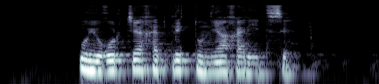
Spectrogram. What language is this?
Uyghur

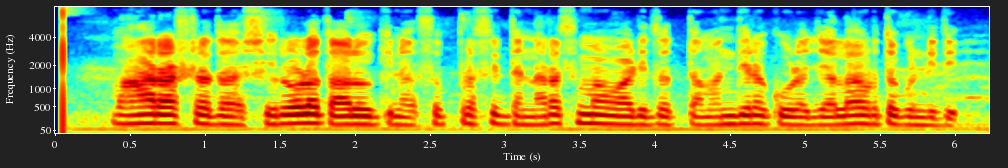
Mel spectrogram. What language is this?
Kannada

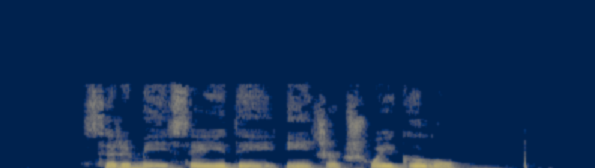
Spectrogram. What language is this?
Abkhazian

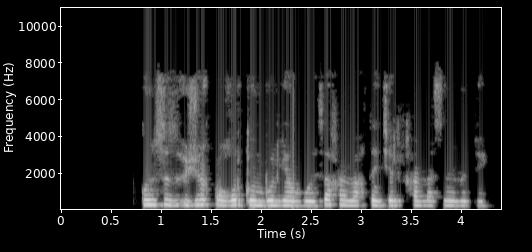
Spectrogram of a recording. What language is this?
Uzbek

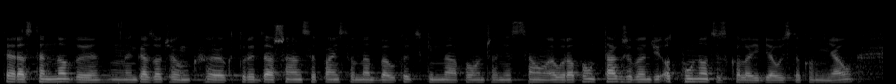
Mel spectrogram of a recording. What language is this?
Polish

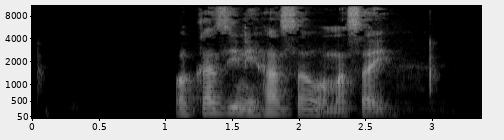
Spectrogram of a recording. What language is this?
Swahili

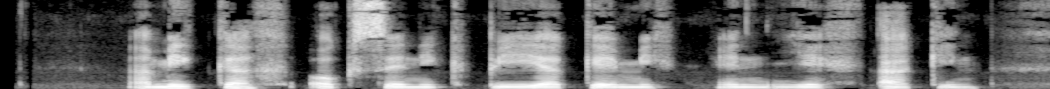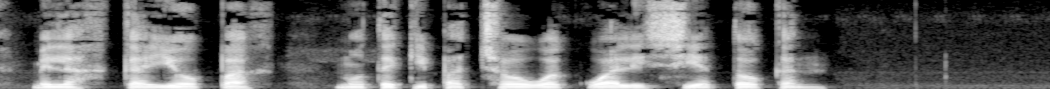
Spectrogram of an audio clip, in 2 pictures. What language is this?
Orizaba Nahuatl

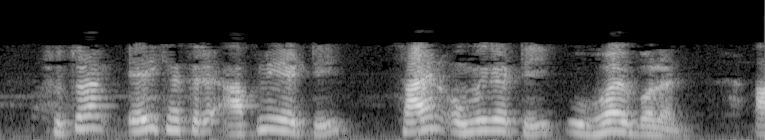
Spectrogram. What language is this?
Bangla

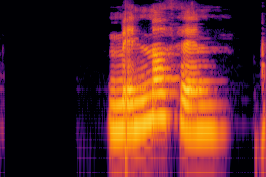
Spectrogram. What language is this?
Icelandic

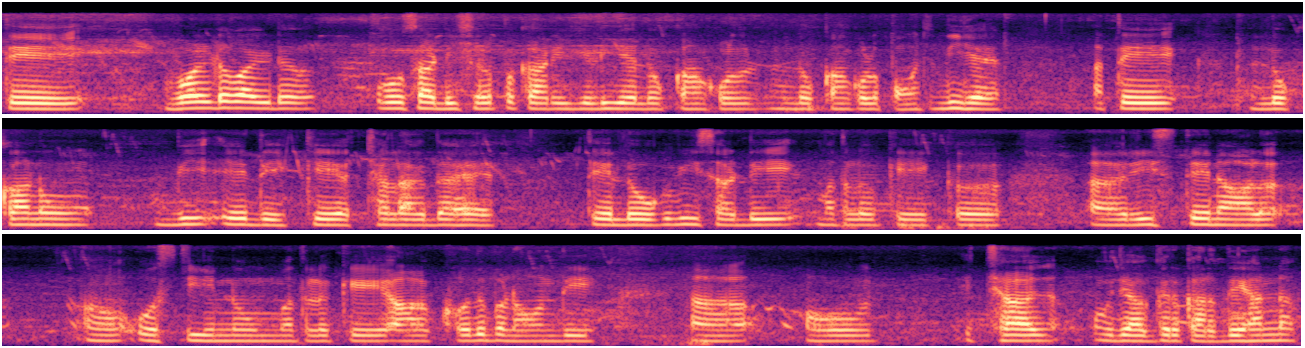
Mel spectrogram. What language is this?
Punjabi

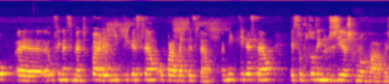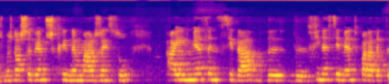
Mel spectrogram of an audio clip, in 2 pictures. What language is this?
Portuguese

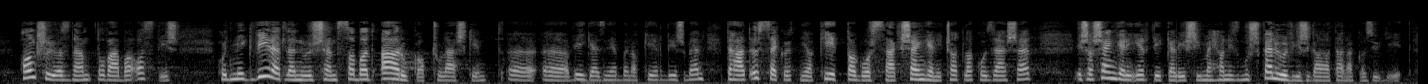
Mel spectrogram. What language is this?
Hungarian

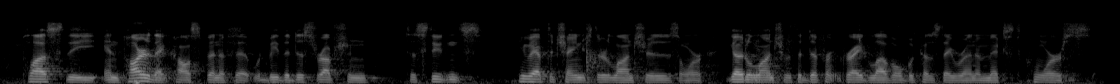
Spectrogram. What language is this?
English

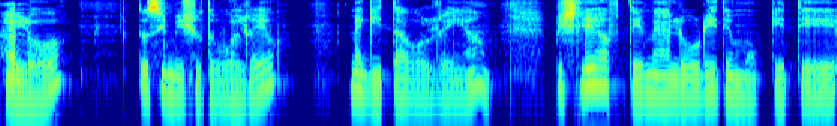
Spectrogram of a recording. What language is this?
Punjabi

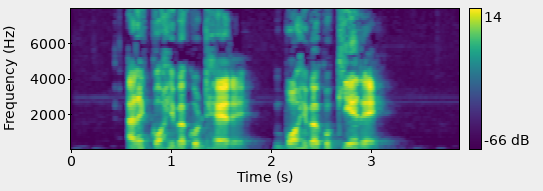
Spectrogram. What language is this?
Odia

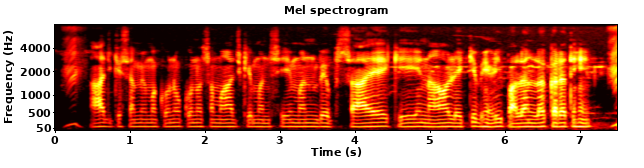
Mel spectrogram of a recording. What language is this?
Chhattisgarhi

